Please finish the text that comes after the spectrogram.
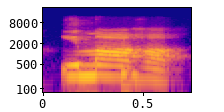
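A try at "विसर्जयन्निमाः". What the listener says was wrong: Visarjayan nimaha. Double n on the two n's there. So visarjayan nimaha.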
